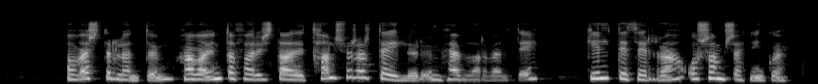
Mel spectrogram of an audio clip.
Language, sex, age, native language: Icelandic, female, 40-49, Icelandic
